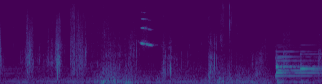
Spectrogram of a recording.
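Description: Footsteps on gravelly desert ground, an irregular series of short steps with one brief high squeak about halfway through.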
